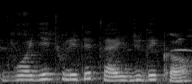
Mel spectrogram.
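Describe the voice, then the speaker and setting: A woman leading a guided yoga relaxation as instructor, speaking in soothing, measured phrases with pauses. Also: medium pitch, mellow. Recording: echoey room, background noise, birdsong.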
